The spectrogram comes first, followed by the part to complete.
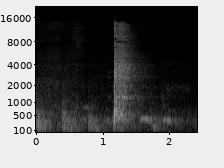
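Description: Clear plastic bread bag rustling and crinkling as it is handled, with one sharp, loud crackle a little over a second in.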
